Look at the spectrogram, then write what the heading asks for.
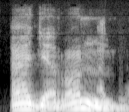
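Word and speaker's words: أجرًا: Ini idhar dibacanya ajron. Ajron hasana. Karena di belakangnya ada huruf halqi, maka namanya izhar halqi.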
